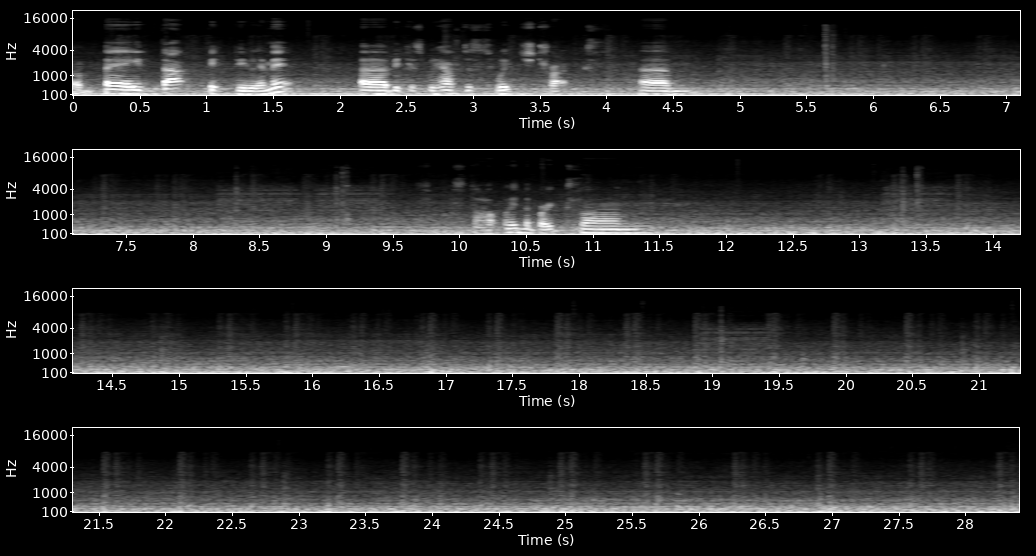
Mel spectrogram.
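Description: A train engine hums low and steady.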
